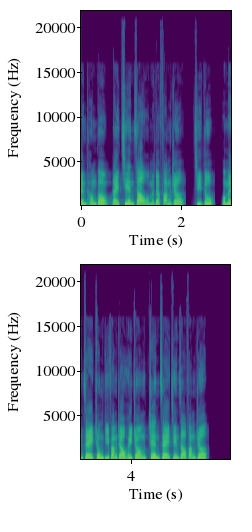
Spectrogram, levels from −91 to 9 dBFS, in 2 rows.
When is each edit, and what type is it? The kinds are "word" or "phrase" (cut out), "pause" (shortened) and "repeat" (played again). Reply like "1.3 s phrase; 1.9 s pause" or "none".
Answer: 2.7 s pause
